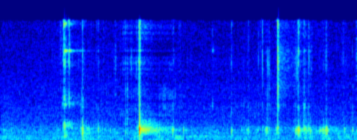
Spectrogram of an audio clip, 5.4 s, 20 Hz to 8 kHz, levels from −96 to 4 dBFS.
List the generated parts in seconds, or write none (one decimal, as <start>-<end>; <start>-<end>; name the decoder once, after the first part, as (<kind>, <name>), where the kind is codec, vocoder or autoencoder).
1.8-2.6 (codec, DAC)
